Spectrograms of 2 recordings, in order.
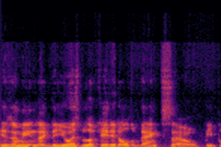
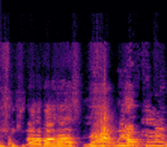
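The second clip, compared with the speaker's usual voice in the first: high, loud, and carefree; carefree partygoer voice; 10 semitones higher, 6 dB louder than usual. Pretend. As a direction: brush it off like a partier. Mimics carefree eighties partygoers.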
